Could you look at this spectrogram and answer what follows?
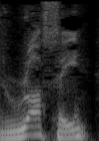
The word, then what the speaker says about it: Rossie: Start your text with Rossi, R-O-S-S-I-E is the way I spell it, R-O-S-S-I-E.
